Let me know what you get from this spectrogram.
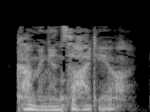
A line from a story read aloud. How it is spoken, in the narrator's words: he grunted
